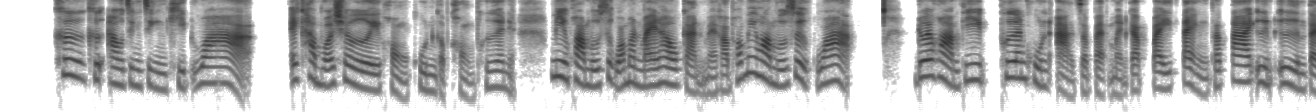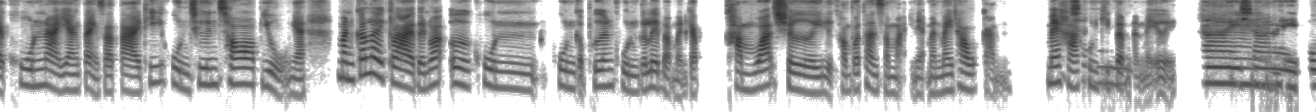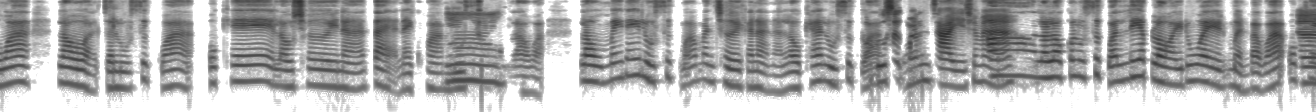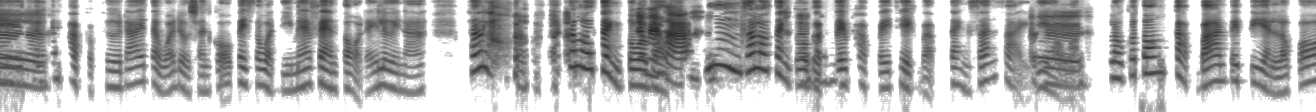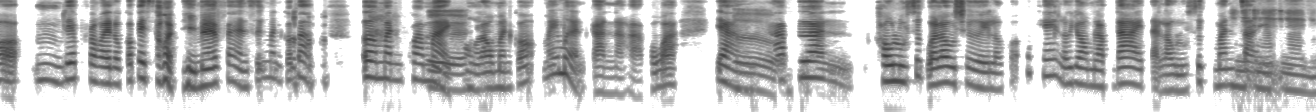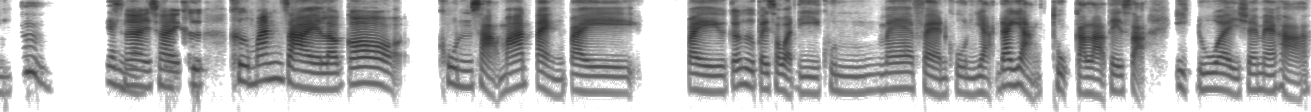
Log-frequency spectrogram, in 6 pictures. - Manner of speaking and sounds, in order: tsk; laugh; laughing while speaking: "ถ้าเรา"; chuckle; laughing while speaking: "เออ"; tapping; laughing while speaking: "สวัสดี"; chuckle
- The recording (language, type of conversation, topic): Thai, podcast, คุณคิดว่าเราควรแต่งตัวตามกระแสแฟชั่นหรือยึดสไตล์ของตัวเองมากกว่ากัน?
